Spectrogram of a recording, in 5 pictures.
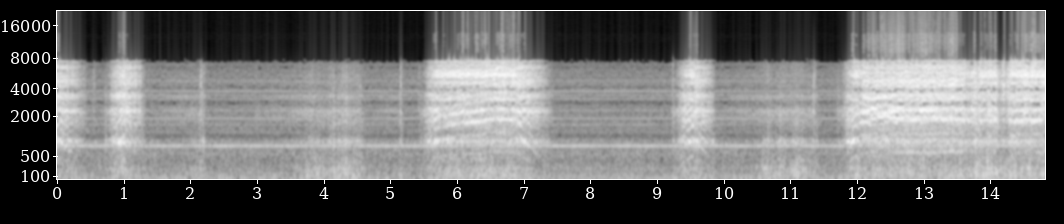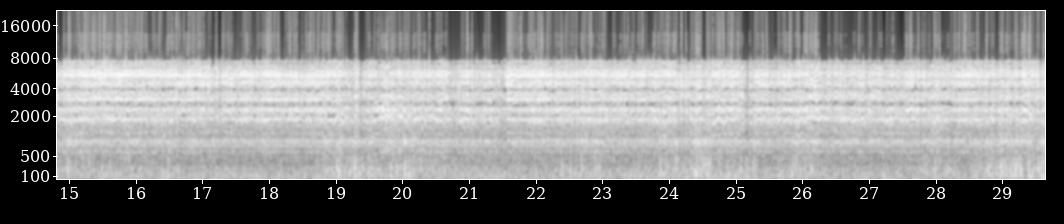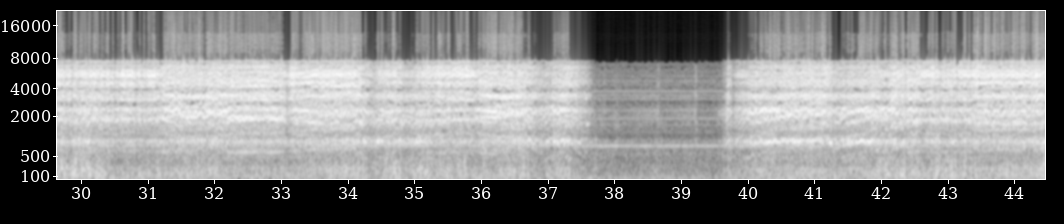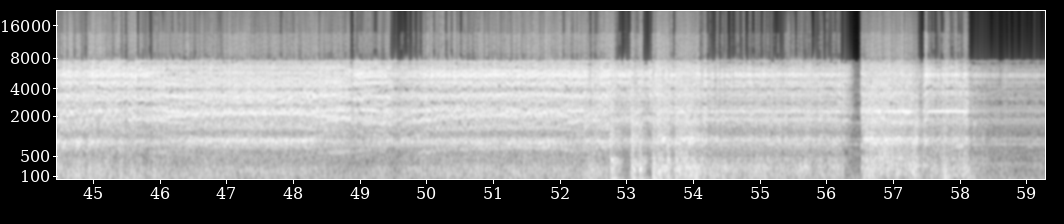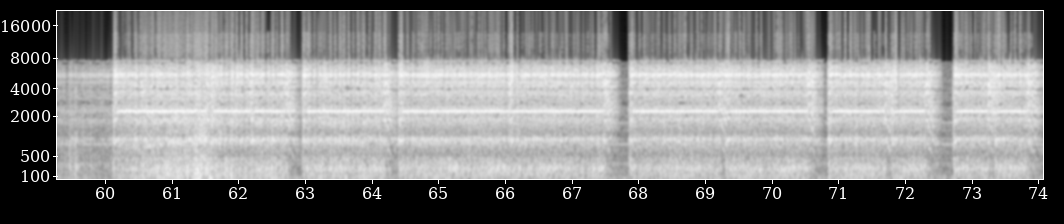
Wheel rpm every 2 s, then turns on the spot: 20, 0, 30, 70, 10, 20, 150, 160, 160, 160, 160, 160, 160, 160, 160, 160, 160, 130, 80, 10, 130, 160, 160, 160, 150, 150, 190, 150, 140, 50, 160, 140, 160, 130, 150, 130, 90.
56-60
